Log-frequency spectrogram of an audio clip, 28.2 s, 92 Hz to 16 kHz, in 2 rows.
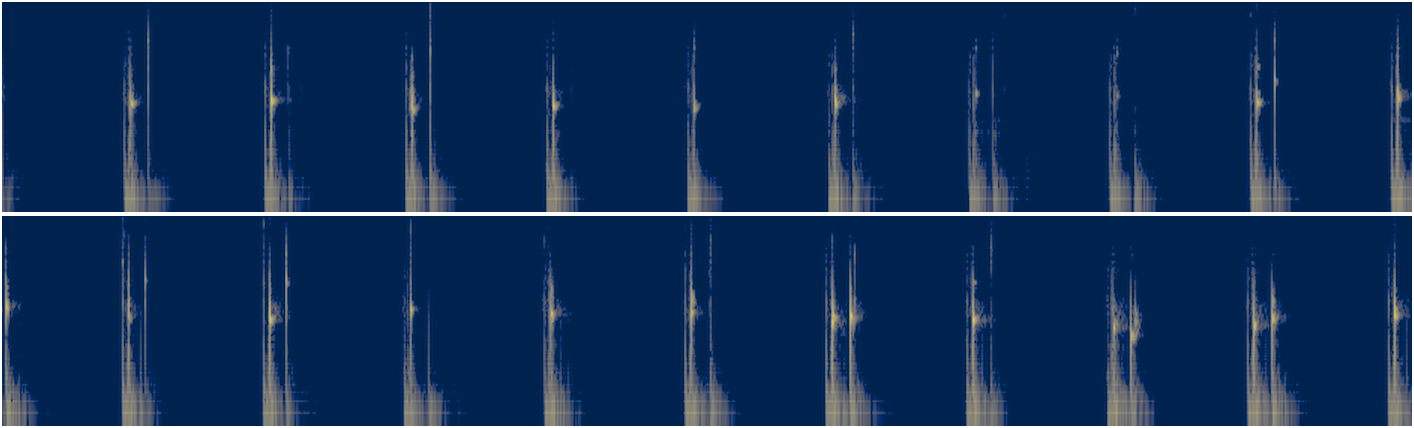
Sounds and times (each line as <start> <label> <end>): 16.7 water tap dripping in slow rhythm 17.0
23.8 water tap dripping in slow rhythm 24.0
25.2 water tap dripping in slow rhythm 25.5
